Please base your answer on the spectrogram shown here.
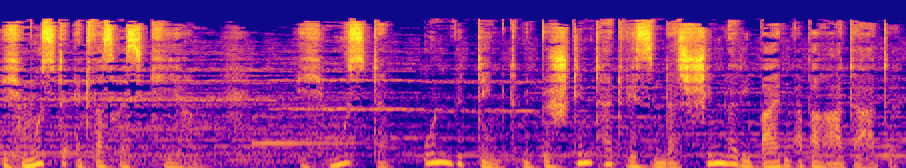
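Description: A man's voice: fairly low pitch, sing-song, normal speed, music in the background. An actor playing a stateless Hungarian teacher who recounts his ordeal reflectively in a scripted radio drama. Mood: tense, reflective. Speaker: first-person narrator.

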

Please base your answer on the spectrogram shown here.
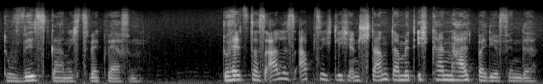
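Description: Sharp, bright-voiced young woman, aggrieved. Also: mid-range voice, fairly quick. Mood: reproachful. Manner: pointed, reproachful. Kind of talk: radio play dialogue acting.

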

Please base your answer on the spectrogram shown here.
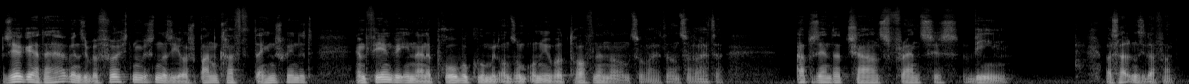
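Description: A man's voice: a bass voice, brisk, mellow. A man playing a sober, persistent police inspector in a vintage radio crime drama, probing and matter-of-fact. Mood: dry, businesslike.

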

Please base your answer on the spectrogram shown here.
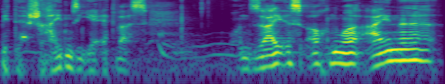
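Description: An actor in a German radio play playing an ardent, charming young gentleman suitor, courteous and insistent. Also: mid-range voice, big pitch swings, takes it slowly. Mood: coaxing.

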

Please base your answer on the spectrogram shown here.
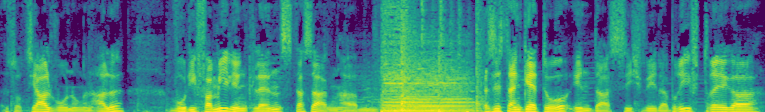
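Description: Man reading news commentary over guitar music. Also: mid-range voice. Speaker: news presenter.

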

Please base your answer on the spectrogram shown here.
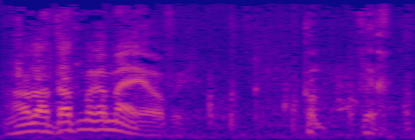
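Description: An actor in a radio play voicing a lively, rebellious young brother, urgent and persuasive. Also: male voice, mid-range voice, fast, close to an everyday voice. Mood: eager, coaxing. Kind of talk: radio drama acting. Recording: slightly noisy old radio recording.

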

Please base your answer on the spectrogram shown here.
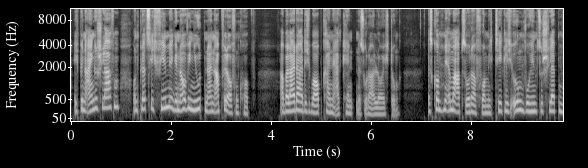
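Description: A woman's voice: mid-range voice, dry recording, clean studio sound, lightly acted. An actress playing a proud, lonely young stage actress reading her reflective, confiding letter in a radio play. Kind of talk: radio play, letter read as intimate monologue.

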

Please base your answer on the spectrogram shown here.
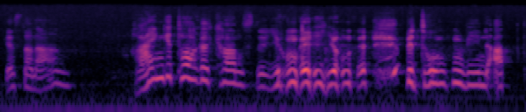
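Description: A woman's voice: mid-range voice, animated, measured pace, warm tone. An actress in a radio play voicing a merry, affectionate wife who fondly teases her drunkard husband while telling a tale. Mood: amused, fond. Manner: chuckling, affectionate storytelling.

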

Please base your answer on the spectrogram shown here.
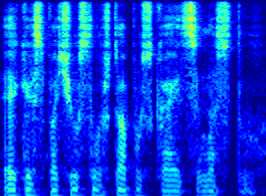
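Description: A man narrating a science fiction audio drama theatrically, in deliberate short phrases with weighty pauses. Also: low-pitched, little pitch movement, husky. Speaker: narrator and actor.

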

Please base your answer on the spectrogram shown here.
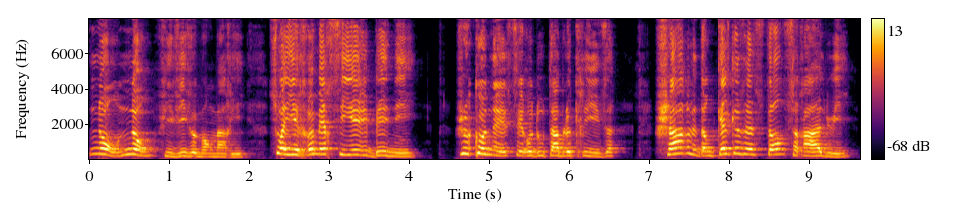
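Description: A reader voicing a devoted young royal mistress in an audiobook, soft and imploring, her voice raised high. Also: animated, measured pace. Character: king's devoted young mistress, anxious and pleading.

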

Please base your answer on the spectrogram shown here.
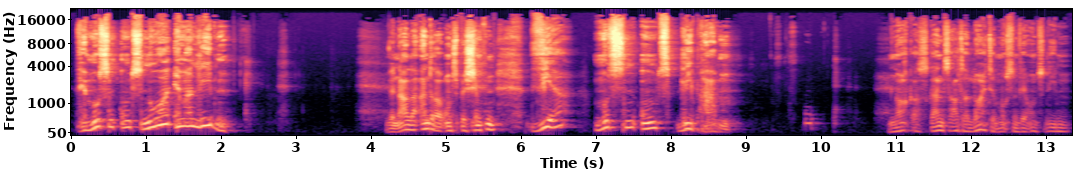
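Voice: medium pitch, very animated, slow pace, long pauses, a little mellow. An actor in a radio play voicing a tender lover, earnest and pleading. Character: tender, pleading lover holding onto love.

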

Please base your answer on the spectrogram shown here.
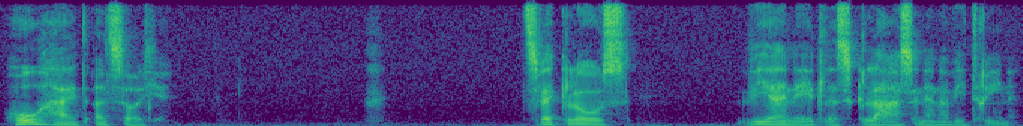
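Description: An actor in a German radio play playing a courteous, reserved young prince who speaks formally and hesitantly in a husky voice. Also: male voice, low voice, steady tone, slow pace, full character voice. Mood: reflective.

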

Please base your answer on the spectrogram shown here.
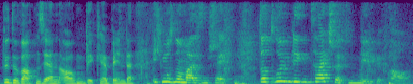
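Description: An actress playing a polite, businesslike nurse in a 1950s radio drama, speaking briskly. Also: female voice, mid-range voice, big pitch swings, music in the background, close to an everyday voice. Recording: noisy, clicking old radio recording.

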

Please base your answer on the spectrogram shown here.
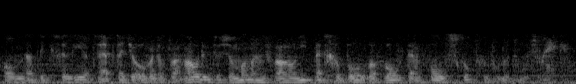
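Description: A man acting an earnest, defiant priest in a Dutch radio play, speaking deliberately. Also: deep voice, lightly acted. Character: defiant, earnest priest, passionate about earthly love. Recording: noisy, narrow phone-like old radio recording.

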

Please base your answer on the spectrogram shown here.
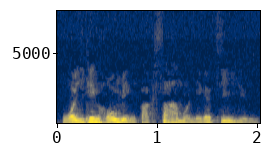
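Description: A man playing a dignified, courteous and curious king in a radio drama, with stately, expressive theatrical delivery. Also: mid-range voice, quick pace, slightly rough, poor audio. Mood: cordial. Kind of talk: Cantonese Buddhist radio drama acting.

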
